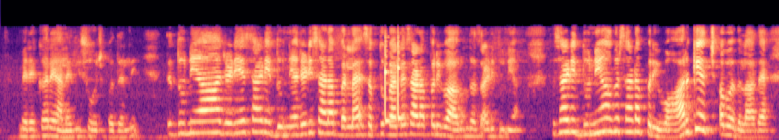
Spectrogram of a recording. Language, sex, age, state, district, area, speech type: Dogri, female, 45-60, Jammu and Kashmir, Jammu, urban, spontaneous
